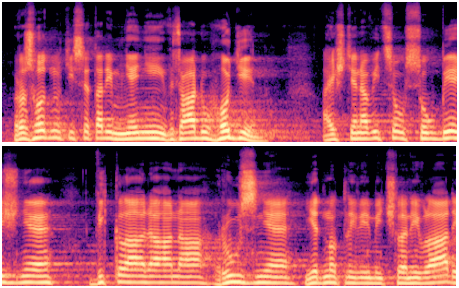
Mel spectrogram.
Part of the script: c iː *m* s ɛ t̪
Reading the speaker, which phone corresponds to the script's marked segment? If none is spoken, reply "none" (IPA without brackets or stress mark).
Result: none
